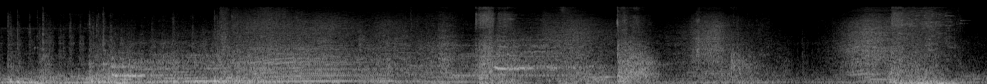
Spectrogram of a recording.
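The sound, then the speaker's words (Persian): A car accelerates hard, its engine revving loudly through rising and falling tones over a continuous roar, dipping briefly near the end before climbing again. “تو که مثل مامان بزرگم میرونی، وقتی میگم گاز بده یعنی پرواز کن.”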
